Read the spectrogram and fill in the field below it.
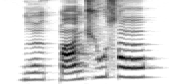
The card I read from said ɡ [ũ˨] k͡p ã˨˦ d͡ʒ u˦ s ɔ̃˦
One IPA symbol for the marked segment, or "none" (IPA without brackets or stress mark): ũ˨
